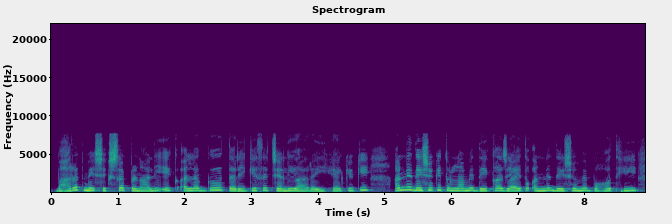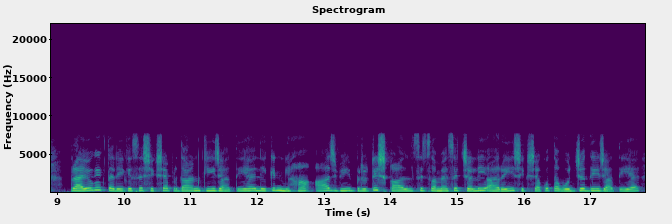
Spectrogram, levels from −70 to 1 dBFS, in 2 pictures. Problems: none marked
